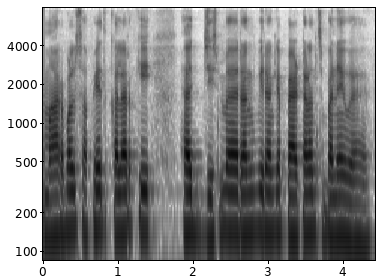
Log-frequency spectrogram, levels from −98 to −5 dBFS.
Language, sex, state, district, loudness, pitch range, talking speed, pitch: Hindi, male, Jharkhand, Garhwa, -16 LUFS, 135-145 Hz, 160 wpm, 140 Hz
